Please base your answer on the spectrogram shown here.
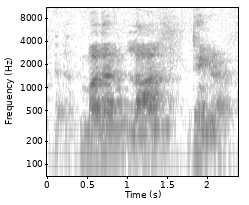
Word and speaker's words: Madan Lal Dhingra: Madan Lal Dhingra.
